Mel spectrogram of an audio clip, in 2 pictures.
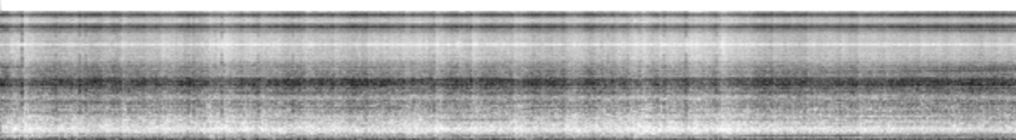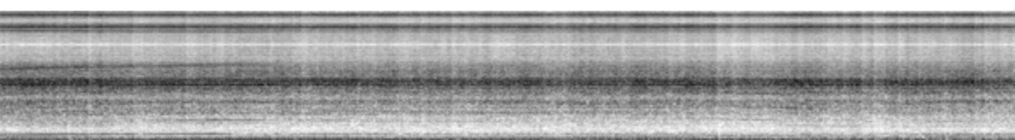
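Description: A motorcycle engine drones steadily up close, rising and falling in pitch.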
